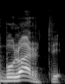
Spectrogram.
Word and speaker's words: Boluarte: Dina, D-I-N-A. Boluarte. Dina Boluarte. Why am I saying it like it's Italian? Dina Boluarte. Boluarte. Boluarte. Sorry, guys. I get hung up on pronunciations. B-O-L-U-A-R-T-E.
